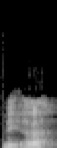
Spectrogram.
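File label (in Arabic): "مئة", Arabic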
